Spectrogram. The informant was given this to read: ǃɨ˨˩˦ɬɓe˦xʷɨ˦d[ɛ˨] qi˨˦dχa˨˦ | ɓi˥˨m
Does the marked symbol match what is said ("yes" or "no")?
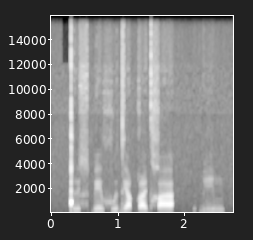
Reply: no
